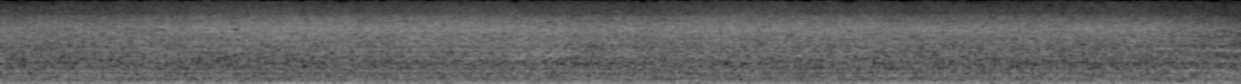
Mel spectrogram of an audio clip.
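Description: Large pieces of meat sizzling in a frying pan, a steady even hiss while they are turned with tongs.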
